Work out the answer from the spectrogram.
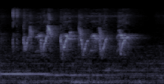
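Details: Three-month-old bar-winged prinia (ciblek) giving a quick run of sharp, high, twisting chirps, about five in two seconds, over a faint steady hum.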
